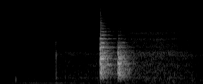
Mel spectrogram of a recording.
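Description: Two quick clinks about a second in, about a fifth of a second apart, with a short ring: a glass cologne bottle being handled.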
